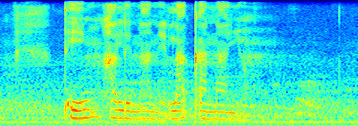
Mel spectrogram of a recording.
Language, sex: Tswana, female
